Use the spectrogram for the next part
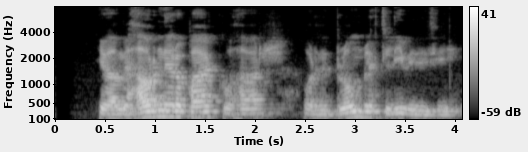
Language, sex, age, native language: Icelandic, male, 40-49, Icelandic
